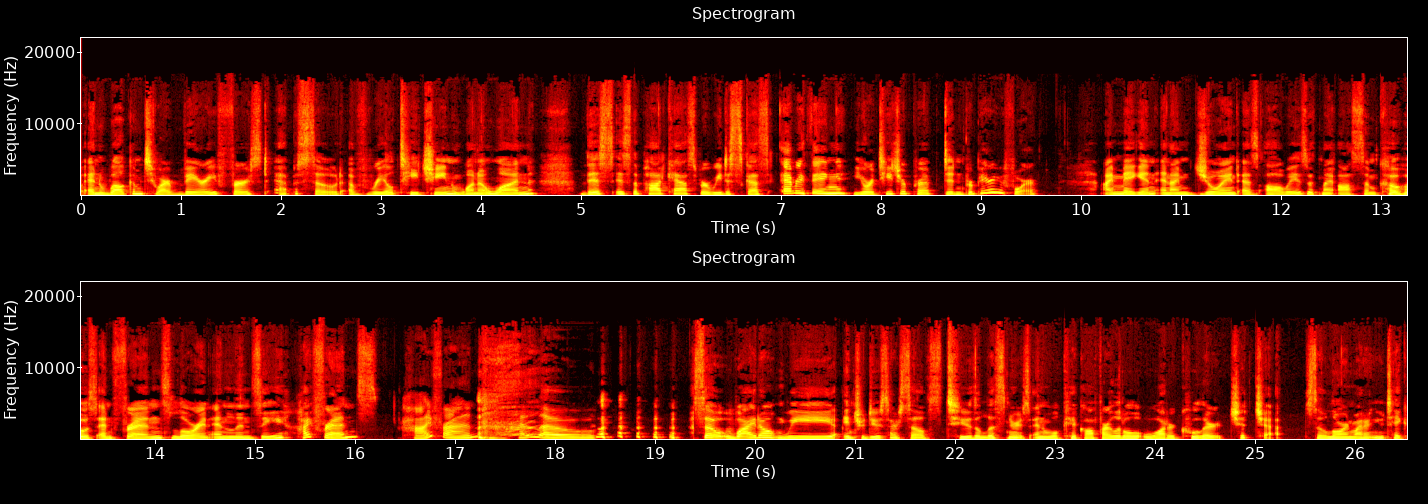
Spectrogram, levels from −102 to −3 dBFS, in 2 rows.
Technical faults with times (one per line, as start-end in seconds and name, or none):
none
